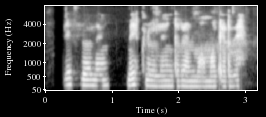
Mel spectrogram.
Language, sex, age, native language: Icelandic, male, 7, Icelandic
